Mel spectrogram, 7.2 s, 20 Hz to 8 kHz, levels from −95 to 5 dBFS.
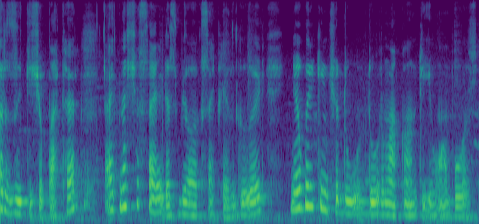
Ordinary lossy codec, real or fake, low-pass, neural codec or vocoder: none; real; none; none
